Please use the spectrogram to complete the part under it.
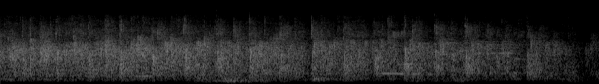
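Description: A church congregation applauds to acclaim the Lord at a French-language evangelistic service, a steady, dense wash of clapping that holds for several seconds and then eases off slightly at the end.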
